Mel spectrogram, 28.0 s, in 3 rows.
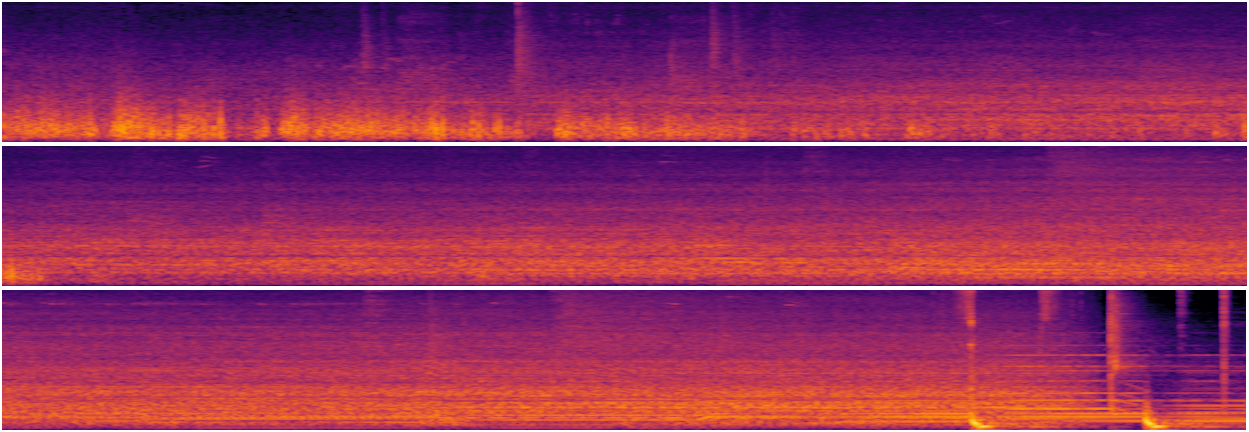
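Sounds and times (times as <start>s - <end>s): train engine hum: 0.0s - 26.9s
train wheels on rails: 3.8s - 25.9s.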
